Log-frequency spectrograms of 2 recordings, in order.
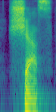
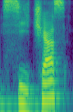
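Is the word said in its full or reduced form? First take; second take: reduced; full. First: The word is shortened, with sounds dropped. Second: Every sound of the word is pronounced carefully. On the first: The speaker calls it right. "а сейчас" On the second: The speaker calls it wrong. "Не сейчас"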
